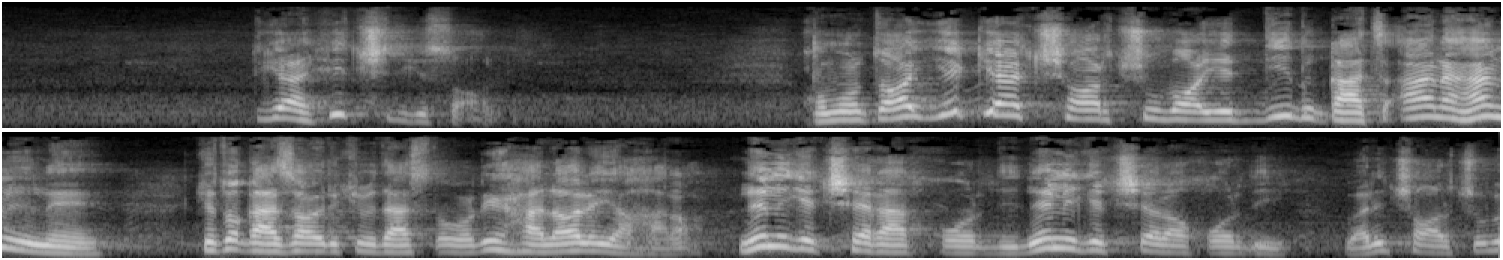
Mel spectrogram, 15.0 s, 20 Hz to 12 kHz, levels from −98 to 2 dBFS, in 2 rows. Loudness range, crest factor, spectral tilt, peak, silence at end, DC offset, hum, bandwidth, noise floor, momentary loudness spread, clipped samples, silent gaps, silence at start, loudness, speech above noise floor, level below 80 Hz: 7 LU; 22 dB; -3 dB/octave; -2 dBFS; 0 s; under 0.1%; none; 11 kHz; -60 dBFS; 14 LU; under 0.1%; none; 1.25 s; -23 LUFS; 37 dB; -82 dBFS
